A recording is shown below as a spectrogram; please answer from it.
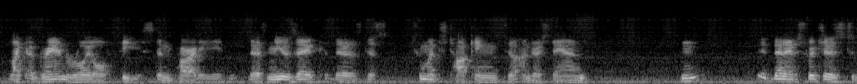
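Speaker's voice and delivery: usual speaking voice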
